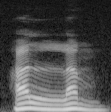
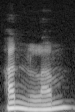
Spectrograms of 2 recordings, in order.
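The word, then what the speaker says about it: أَلَّمْ: Allam, bukan anlam, tapi allam. Langsung saja masuk, nun sukun tidak diucapkan, langsung saja masuk ke la.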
